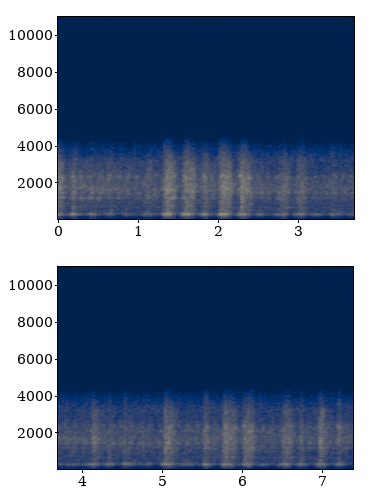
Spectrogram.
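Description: A cold idle with an uneven clattering pulse, about four beats a second, over a steady hum; something's rattling while cold, cause not pinned.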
